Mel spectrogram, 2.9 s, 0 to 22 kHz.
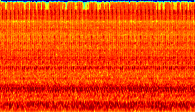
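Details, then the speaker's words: Brand-new 2025 Ram 1500 Big Horn with the SST inline-6 twin-turbo (420 hp, 476 torque): steady idle with fast, light clicking, about three ticks a second; owner feels it is a lot of clicking, source not found. "Dodge Ram Mopar we'll just say Mopar how about that it just seems like a lot of clicking"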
